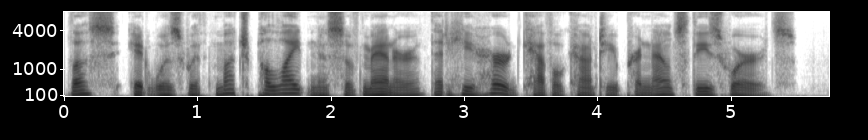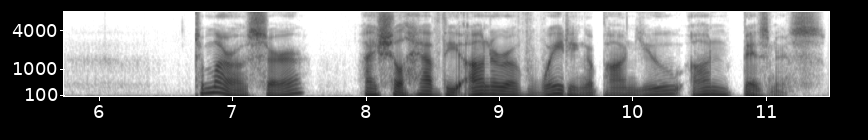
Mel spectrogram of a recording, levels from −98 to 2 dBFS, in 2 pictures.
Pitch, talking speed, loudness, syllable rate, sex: 105 Hz, 150 wpm, -20 LUFS, 4.7 syllables/s, male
